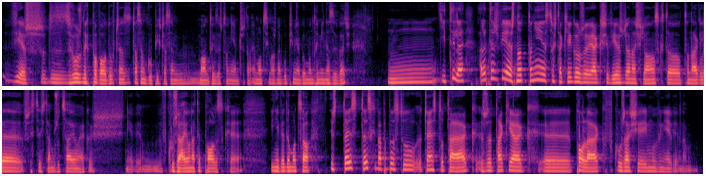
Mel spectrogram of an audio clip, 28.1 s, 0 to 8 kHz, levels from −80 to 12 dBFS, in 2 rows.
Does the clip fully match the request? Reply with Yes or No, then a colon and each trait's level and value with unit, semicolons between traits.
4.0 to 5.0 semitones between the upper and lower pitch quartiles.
Yes: average, 4.6 semitones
